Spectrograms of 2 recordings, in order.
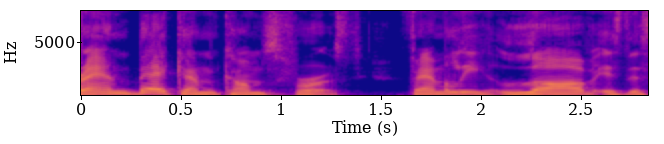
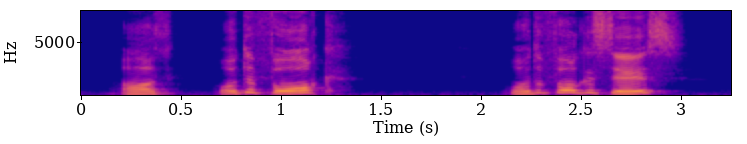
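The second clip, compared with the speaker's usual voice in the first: clumsy put-on Liverpool accent, pitched up; 8 semitones higher than usual. Reacting to a mother's refusal in the story, bad liverpool accent. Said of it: "this deserves a Liverpool accent".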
